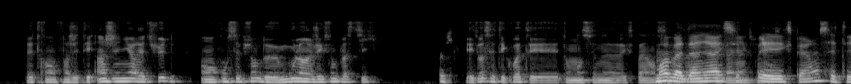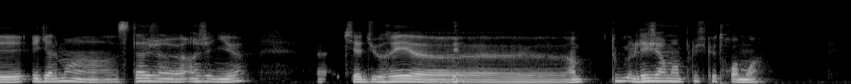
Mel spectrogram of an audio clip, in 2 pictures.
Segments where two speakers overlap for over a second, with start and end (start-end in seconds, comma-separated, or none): 6.5-7.8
